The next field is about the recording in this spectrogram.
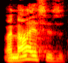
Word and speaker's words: Aeneas: He turns your attention, Aeneas, I guess is the correct way to say it, his attention back to Jesus.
